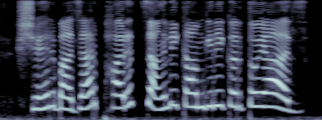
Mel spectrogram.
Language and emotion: Marathi, happy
